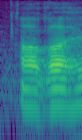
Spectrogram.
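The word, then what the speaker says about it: آقا: آغا کا لفظ استعمال ہوتا ہے. درست ہے کہ اس کا جو املا ہے وہ قاف کے ساتھ ہے مگر تلفظ جو ایرانی ہے وہ اس کا آغا ہو جاتا ہے.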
